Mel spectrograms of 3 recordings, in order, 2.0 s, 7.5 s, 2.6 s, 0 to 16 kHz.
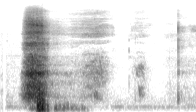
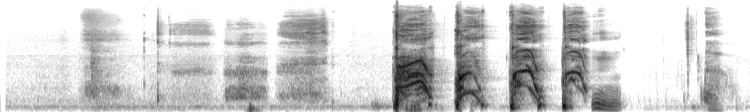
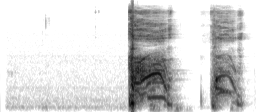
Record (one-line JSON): {"exhalation_length": "2.0 s", "exhalation_amplitude": 27231, "exhalation_signal_mean_std_ratio": 0.28, "three_cough_length": "7.5 s", "three_cough_amplitude": 32768, "three_cough_signal_mean_std_ratio": 0.33, "cough_length": "2.6 s", "cough_amplitude": 32768, "cough_signal_mean_std_ratio": 0.36, "survey_phase": "beta (2021-08-13 to 2022-03-07)", "age": "18-44", "gender": "Male", "wearing_mask": "No", "symptom_cough_any": true, "symptom_new_continuous_cough": true, "symptom_runny_or_blocked_nose": true, "symptom_shortness_of_breath": true, "symptom_sore_throat": true, "symptom_diarrhoea": true, "symptom_fatigue": true, "symptom_fever_high_temperature": true, "symptom_headache": true, "symptom_onset": "4 days", "smoker_status": "Current smoker (11 or more cigarettes per day)", "respiratory_condition_asthma": false, "respiratory_condition_other": true, "recruitment_source": "Test and Trace", "submission_delay": "2 days", "covid_test_result": "Positive", "covid_test_method": "RT-qPCR", "covid_ct_value": 18.5, "covid_ct_gene": "ORF1ab gene", "covid_ct_mean": 19.0, "covid_viral_load": "600000 copies/ml", "covid_viral_load_category": "Low viral load (10K-1M copies/ml)"}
